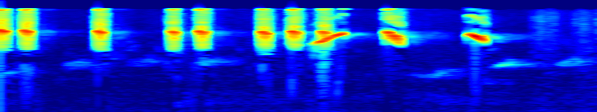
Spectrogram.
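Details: Kemade, the scarlet-headed flowerpecker, with spaced high clicks, then sharp rising swept notes, and soft lower whistles near the end, used for luring and tutoring birds.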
